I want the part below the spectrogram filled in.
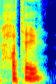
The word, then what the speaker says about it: Haute: Haute cuisine. Haute. H-A-U-T-E, Haute Cuisine.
